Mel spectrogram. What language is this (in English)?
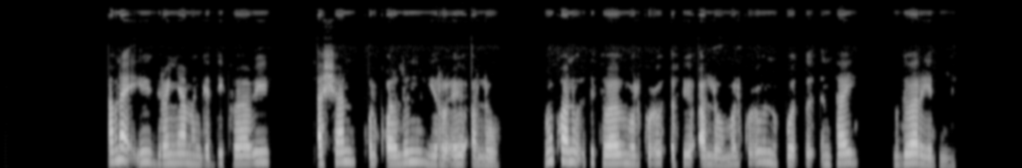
Tigrinya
